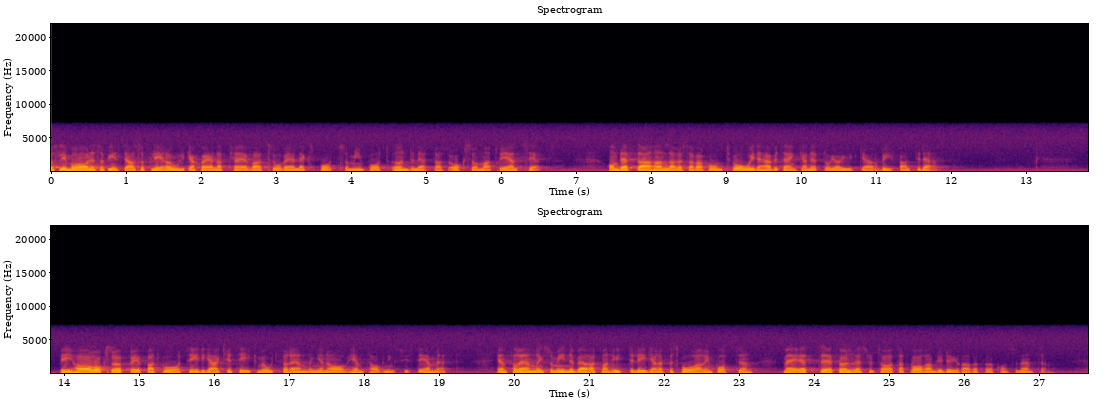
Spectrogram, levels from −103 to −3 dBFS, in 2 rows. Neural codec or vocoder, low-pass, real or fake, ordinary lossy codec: none; 7.2 kHz; real; none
